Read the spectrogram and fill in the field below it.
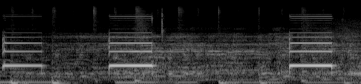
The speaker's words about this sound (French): j'ai oublié de débrancher le réveil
